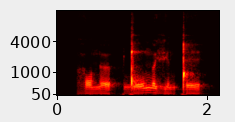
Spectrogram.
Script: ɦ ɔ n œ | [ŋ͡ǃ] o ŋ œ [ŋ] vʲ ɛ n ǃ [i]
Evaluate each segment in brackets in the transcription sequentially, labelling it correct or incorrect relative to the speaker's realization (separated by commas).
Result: correct, incorrect, incorrect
